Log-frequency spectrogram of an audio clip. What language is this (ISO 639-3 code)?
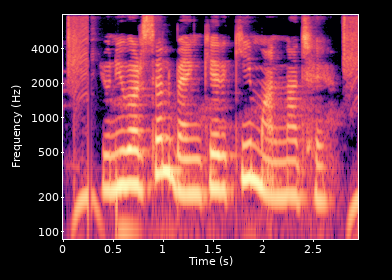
mag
